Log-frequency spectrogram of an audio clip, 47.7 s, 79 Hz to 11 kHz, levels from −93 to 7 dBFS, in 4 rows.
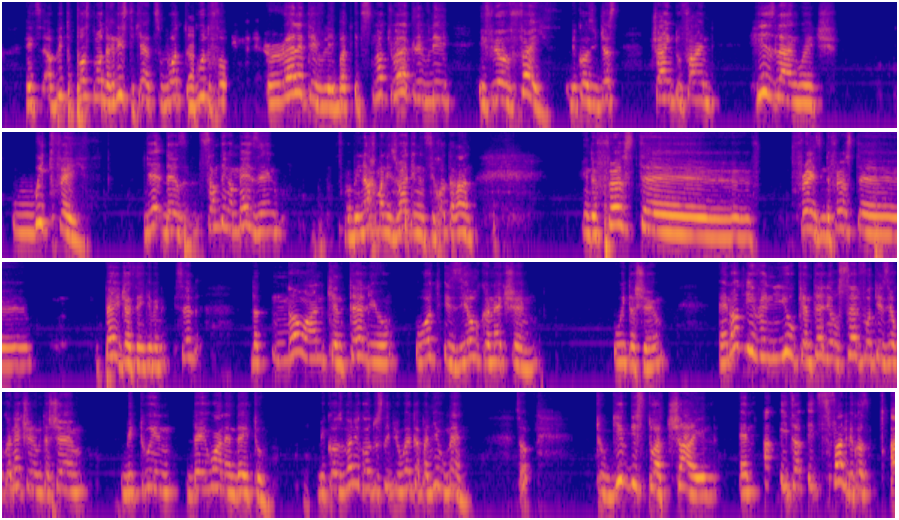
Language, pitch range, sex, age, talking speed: English, 195-250 Hz, male, 20-39, 140 wpm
